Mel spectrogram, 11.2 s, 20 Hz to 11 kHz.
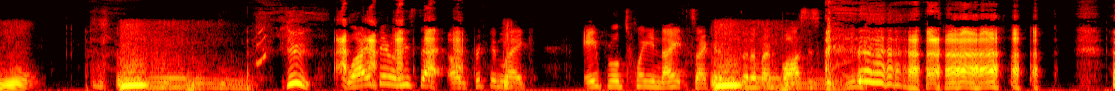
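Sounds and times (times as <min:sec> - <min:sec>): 
speech: 0:00.0 - 0:01.4, 0:03.5 - 0:11.1
fart sound effect played from a website: 0:00.0 - 0:02.6, 0:07.1 - 0:08.3
laughter: 0:02.5 - 0:05.2, 0:07.8 - 0:11.1.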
